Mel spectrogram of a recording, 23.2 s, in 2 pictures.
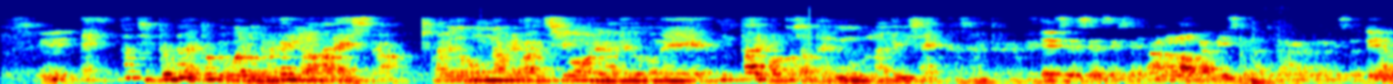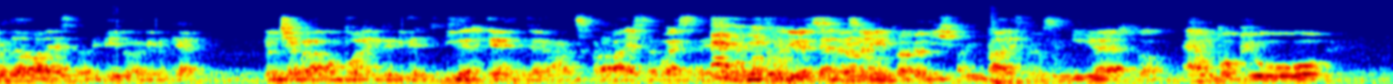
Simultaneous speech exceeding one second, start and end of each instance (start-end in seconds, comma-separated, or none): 17.5-19.0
